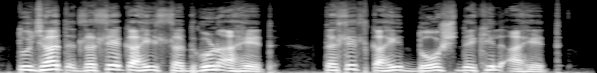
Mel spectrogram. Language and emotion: Marathi, neutral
